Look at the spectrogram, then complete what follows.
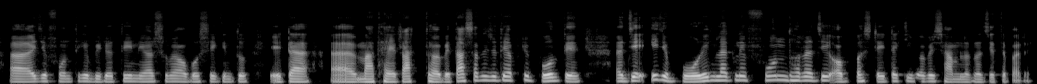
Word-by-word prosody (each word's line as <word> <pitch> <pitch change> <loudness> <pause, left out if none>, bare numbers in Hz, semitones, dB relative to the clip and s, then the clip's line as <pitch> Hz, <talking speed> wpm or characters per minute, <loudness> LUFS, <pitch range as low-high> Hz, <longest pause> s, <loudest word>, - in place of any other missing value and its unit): আ - - +3 0.2
এই 130 - +1
যে 145 - +2
ফোন 135 -3 -4
থেকে 145 -1 0
বিরতি 130 +1 -2
নেওয়ার 135 0 -1
সময় 140 -1 -2
অবশ্যই 130 +1 -3
কিন্তু 125 +1 -1 0.4
এটা 130 - +2 0.4
আ - - +2 0.3
মাথায় 125 0 +2
রাখতে 130 +3 -2
হবে। 120 0 +2
তার 160 +1 +4
সাথে 190 +1 -1
যদি 185 +1 +1
আপনি 200 - -4 0.2
বলতেন 155 -3 +5 0.4
আ - - +3
যে, 175 - +7 0.2
এই 215 - +4
যে 190 - +6
বোরিং 135 +5 +6
লাগলে 195 +2 0 0.2
ফোন 200 +1 -1
ধরার 180 -1 +2
যে 190 - +4
অভ্যাসটা 145 +3 -4
এটা 150 - -1
কিভাবে 145 -2 -1
সামলানো 120 -1 -3
যেতে 110 - -4
পারে? - - -7
140 Hz, 200 wpm, -23 LUFS, 130-165 Hz, 0.4 s, যে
